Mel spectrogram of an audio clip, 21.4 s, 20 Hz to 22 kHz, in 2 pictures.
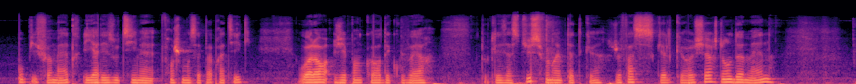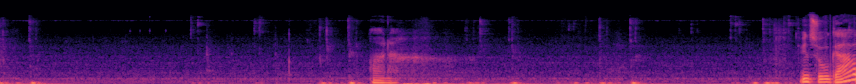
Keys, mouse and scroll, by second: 3.7 alt+click, 4.4-4.8 scroll down 7, 5.2 alt+click, 6.2 KP_0, 6.8 scroll up 2, 7.5 right click, 8.1 shift+right click, 9.0 right click, 9.4 right click, 10.0 g, 13.2 right click, 14.0 g, 15.9 g, 17.5 g, 19.6 ctrl+s.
